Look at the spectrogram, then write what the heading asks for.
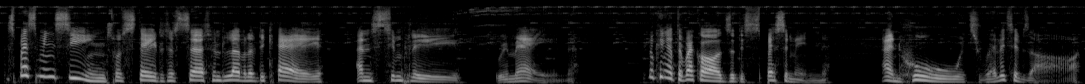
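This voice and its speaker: A woman's voice: sits low, a bit bright, heavily acted. A woman playing a cold, imperious scientist in a horror audio drama, speaking in a clinical, theatrical way. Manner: theatrical, clinical log narration with dramatic emphasis.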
